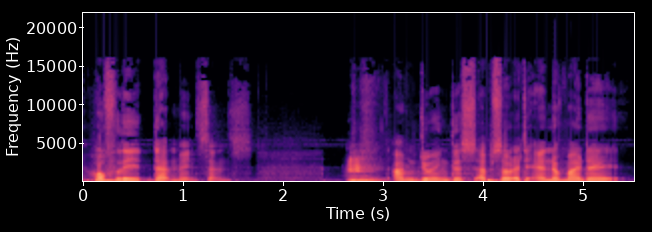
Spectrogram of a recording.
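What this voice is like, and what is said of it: Sleepy, tired voice. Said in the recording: “You can probably tell my tone of voice that I'm really different ... So sorry if I sound a bit sleepy, because I actually am sleepy”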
